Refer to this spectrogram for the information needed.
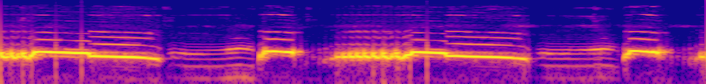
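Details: Puter dove singing two repeated phrases, each a fast stuttering pulsed coo rising into a long held then falling note, followed by soft faint notes and a brief clear rising coo, about three seconds apart.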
